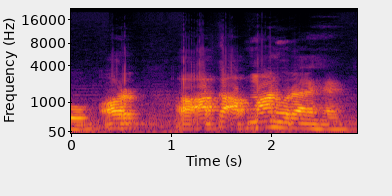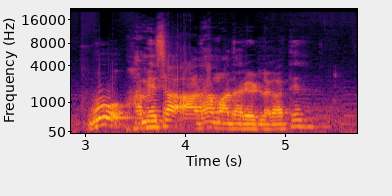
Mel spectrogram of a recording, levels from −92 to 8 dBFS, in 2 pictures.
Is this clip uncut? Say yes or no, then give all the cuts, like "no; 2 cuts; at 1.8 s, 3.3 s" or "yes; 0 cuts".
no; 1 cut; at 2.9 s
